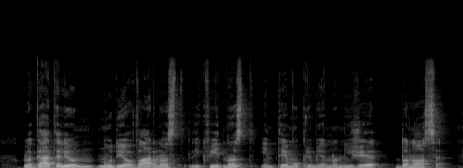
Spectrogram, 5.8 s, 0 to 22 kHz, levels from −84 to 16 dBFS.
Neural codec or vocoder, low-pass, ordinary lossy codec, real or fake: vocoder, 44.1 kHz, 128 mel bands every 256 samples, BigVGAN v2; 14.4 kHz; none; fake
